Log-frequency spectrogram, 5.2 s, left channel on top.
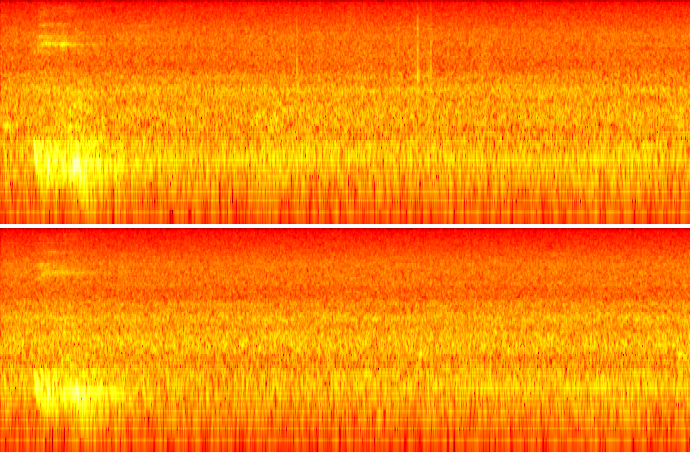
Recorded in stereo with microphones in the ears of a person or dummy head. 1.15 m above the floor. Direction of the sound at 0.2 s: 35° left (ahead or behind).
